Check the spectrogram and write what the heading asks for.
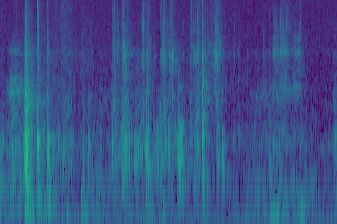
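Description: Cardboard trading-card hobby box being torn open by hand at its perforated flap, a run of short crackles and rips with brief pauses between them.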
